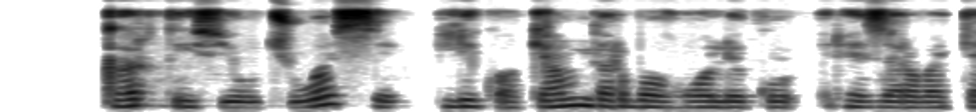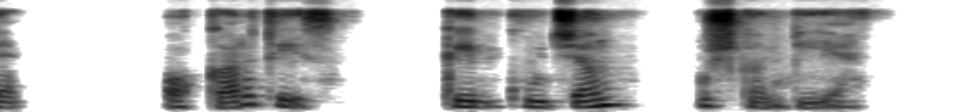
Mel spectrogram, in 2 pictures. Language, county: Lithuanian, Šiauliai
